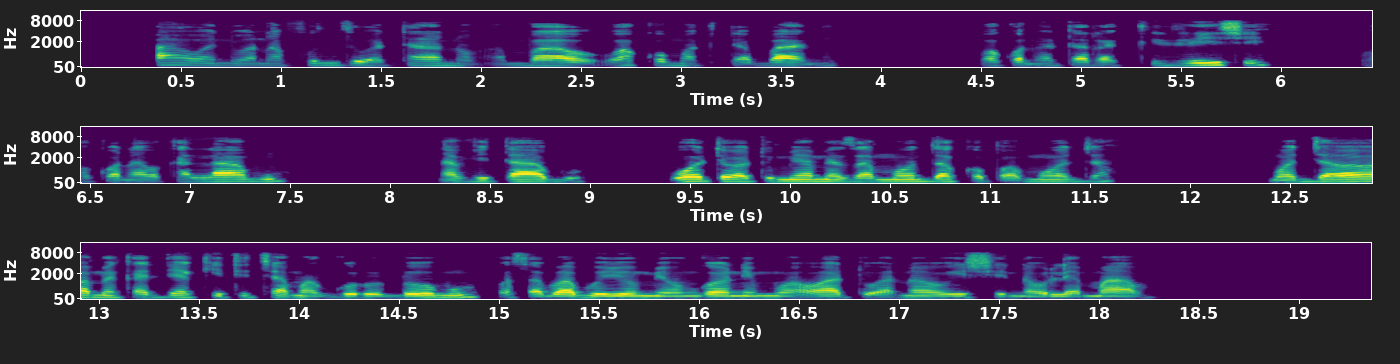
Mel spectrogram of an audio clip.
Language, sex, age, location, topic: Swahili, male, 18-24, Nairobi, education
